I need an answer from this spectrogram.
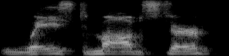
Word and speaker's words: Westminster: So if you rewind a little bit, I was having issues with the Westminster Police Department. That's Westminster, Colorado. It's spelled Westminster. It's pronounced Waste Mobster.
